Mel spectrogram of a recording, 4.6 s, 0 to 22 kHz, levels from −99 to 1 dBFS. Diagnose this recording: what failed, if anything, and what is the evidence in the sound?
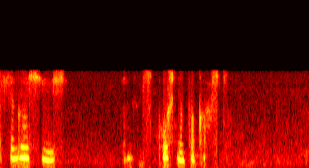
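Call processing is the first failed stage: noise suppressor artifacts run through the whole clip. The room noise, sitting about 19 dB below the speech, is pulled down by about 18 dB in the gaps between words and then swells back up under each phrase. The suppressor decides band by band and frame by frame what counts as steady noise.

The codec stage shows tandem speech coding, also present throughout. The band stops sharply at 3.8 kHz, and the speech is rough and muffled with a warbly texture that is heavier than one low-rate coder would leave. That pattern fits two speech codecs in a row, likely a G.729A link handing off through G.711 to GSM full rate. Each coder re-encodes the previous one's distortion, so the errors stack.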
